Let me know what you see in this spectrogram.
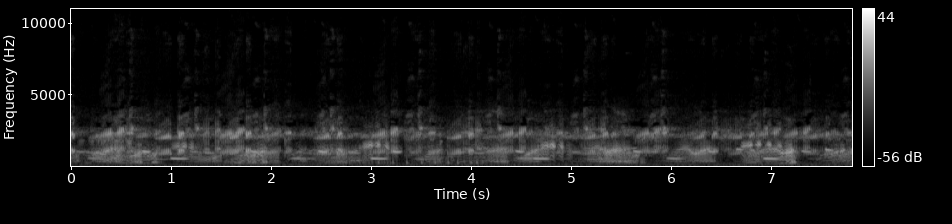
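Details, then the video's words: Massed frog voices form a continuous croaking din. Bursts of raspy calls alternate with brief tonal peeps, and the chorus dips slightly in volume around the sixth second. "FROGS CROAKING"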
